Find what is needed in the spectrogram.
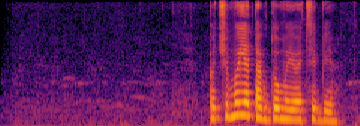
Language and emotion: Russian, neutral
